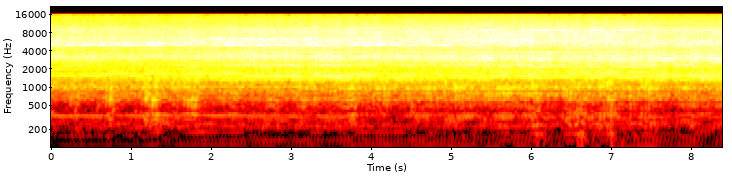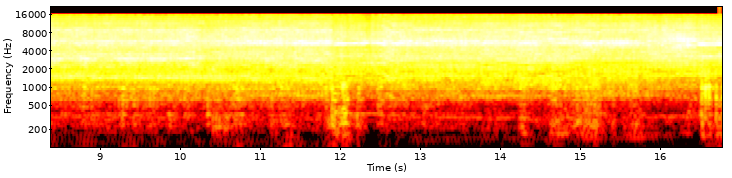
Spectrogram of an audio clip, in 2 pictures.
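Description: Electric drill spinning a wire brush against an aluminium hatch frame, scrubbing off old silicone sealant residue. It gives a steady high whine over a rasping scrub, with a few sharp knocks near the end.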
